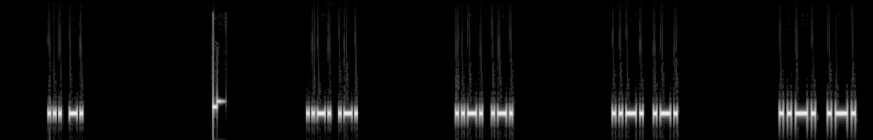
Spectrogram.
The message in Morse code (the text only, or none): SN FR FR FR FR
